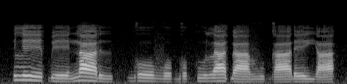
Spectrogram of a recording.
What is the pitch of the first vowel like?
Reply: falling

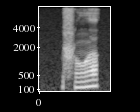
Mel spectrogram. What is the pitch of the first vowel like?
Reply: rising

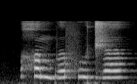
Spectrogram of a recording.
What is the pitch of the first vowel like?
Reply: high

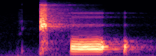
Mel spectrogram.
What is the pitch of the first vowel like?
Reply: high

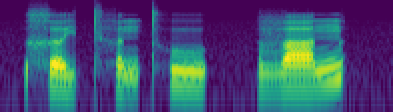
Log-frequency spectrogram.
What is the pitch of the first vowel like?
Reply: low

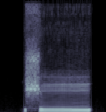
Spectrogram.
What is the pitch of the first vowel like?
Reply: rising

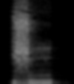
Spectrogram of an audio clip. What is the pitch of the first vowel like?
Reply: high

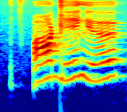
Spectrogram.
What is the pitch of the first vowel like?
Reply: rising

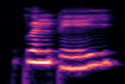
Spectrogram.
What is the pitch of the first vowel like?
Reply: high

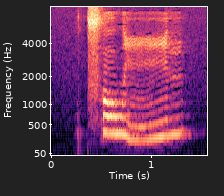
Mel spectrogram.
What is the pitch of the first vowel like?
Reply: high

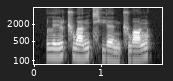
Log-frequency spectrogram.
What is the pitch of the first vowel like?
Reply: rising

